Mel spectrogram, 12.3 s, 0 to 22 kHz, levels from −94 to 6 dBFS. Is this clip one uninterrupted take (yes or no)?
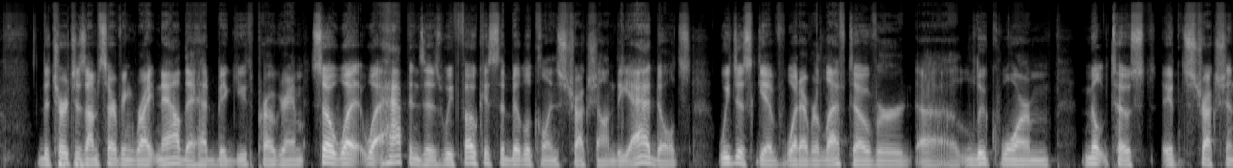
no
